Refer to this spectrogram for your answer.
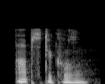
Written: obstacle

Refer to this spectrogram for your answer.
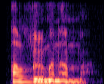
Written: aluminum

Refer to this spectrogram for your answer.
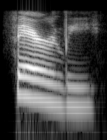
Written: fairly

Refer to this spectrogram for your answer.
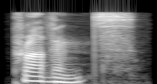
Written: province

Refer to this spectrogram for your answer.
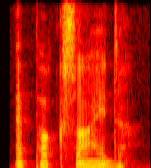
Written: epoxide

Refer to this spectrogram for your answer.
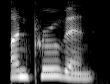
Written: unproven

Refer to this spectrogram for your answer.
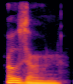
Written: ozone

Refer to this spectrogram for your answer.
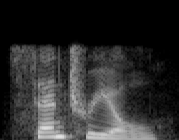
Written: centriole

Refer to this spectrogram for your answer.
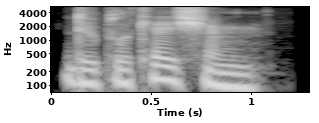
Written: duplication

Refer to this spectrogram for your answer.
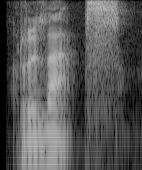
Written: relapse

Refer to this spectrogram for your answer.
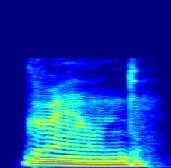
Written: ground

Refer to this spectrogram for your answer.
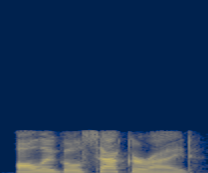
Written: oligosaccharide

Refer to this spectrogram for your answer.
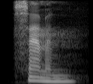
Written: salmon

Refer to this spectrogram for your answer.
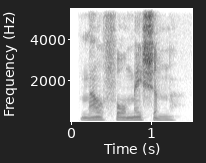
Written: malformation

